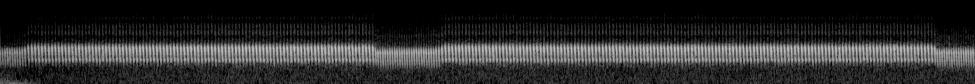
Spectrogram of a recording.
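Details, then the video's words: European nightjar churring in a forest on a summer night. It is a summer visitor that arrives in May and eats insects. A loud, continuous, rapidly pulsed mechanical trill holds steady, then drops briefly to a lower pitch before resuming. "Jaa, on ööhääli ka ja öösoristajat kuulata. Kuulame siis. See on siis suveöö juba."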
